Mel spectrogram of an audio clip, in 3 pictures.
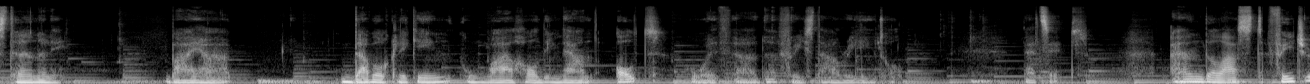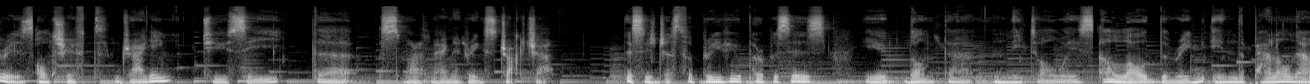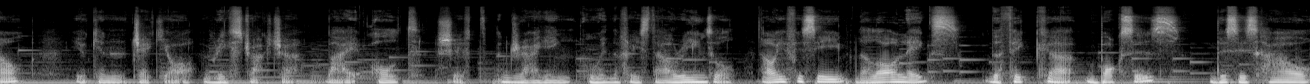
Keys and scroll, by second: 0.2 Right, 2.8 F4, 9.7 Escape.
